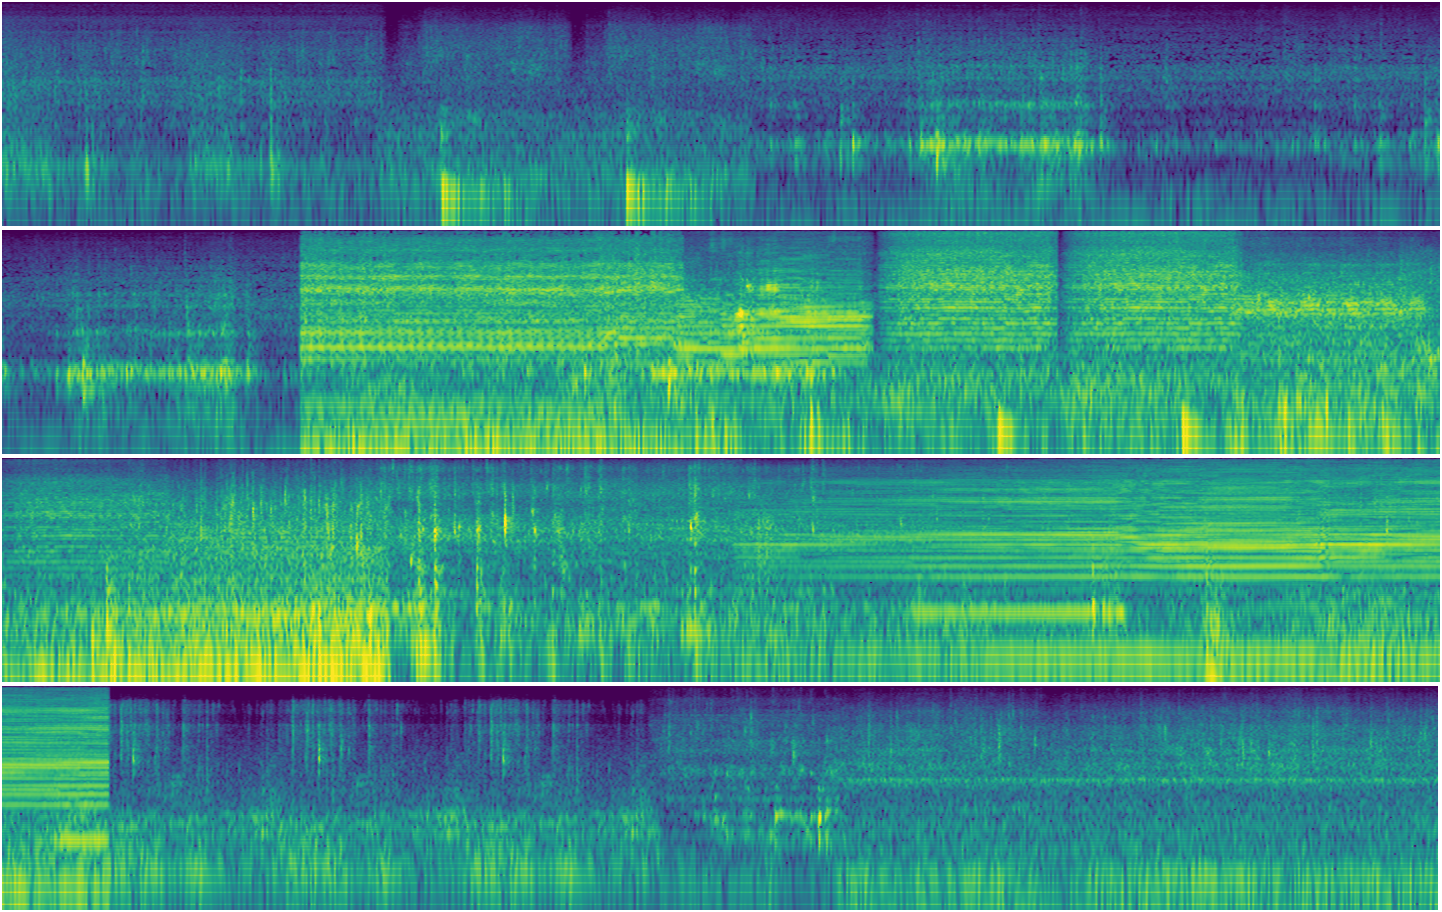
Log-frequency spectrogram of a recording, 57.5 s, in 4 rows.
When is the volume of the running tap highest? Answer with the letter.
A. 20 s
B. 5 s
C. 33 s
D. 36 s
C.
